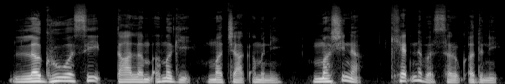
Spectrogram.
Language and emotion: Manipuri, neutral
